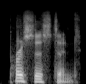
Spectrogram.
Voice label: "persistent", American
